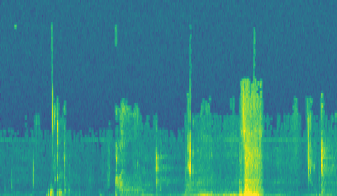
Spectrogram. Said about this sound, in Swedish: Och nu ska jag ta en liten klunk så ni får tänka efter.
